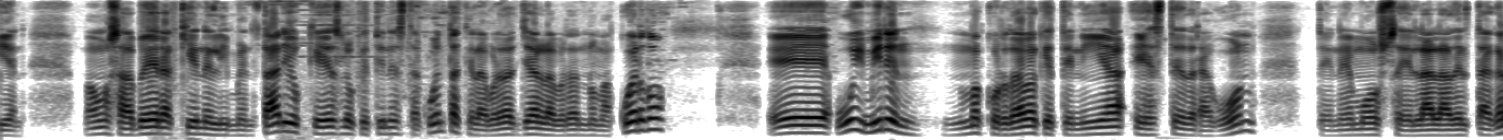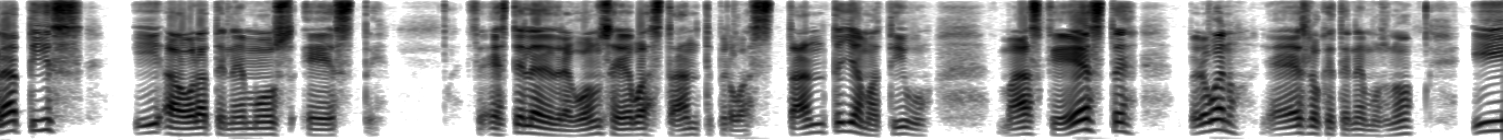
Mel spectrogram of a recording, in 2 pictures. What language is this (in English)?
Spanish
